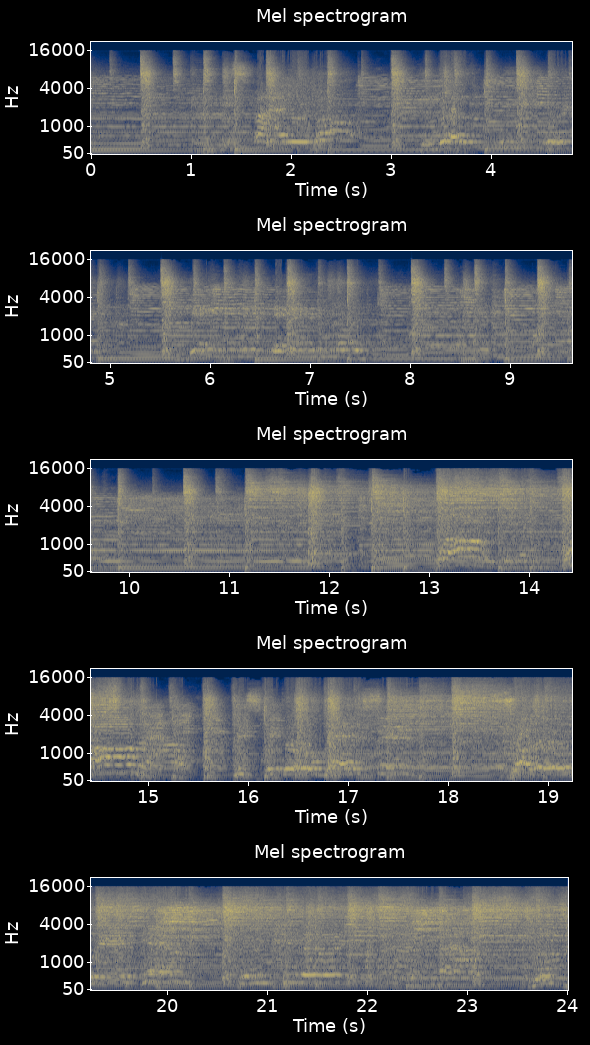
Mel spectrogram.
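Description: A live rock band plays with electric guitars, bass and a drum kit. The drums and cymbals fill out about halfway through.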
